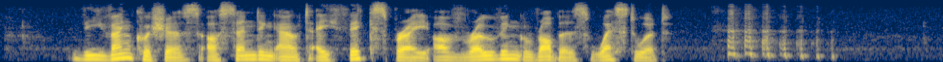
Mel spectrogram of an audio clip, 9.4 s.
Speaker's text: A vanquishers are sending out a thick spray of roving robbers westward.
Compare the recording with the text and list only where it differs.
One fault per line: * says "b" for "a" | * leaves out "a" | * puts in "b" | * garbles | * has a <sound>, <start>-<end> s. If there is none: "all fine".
* says "The" for "A"
* has a laugh, 7.1-8.4 s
